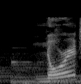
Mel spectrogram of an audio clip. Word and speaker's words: Norwich: Norwich City. I'm pronouncing it right now. Norwich, not Norwich. Norwich.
